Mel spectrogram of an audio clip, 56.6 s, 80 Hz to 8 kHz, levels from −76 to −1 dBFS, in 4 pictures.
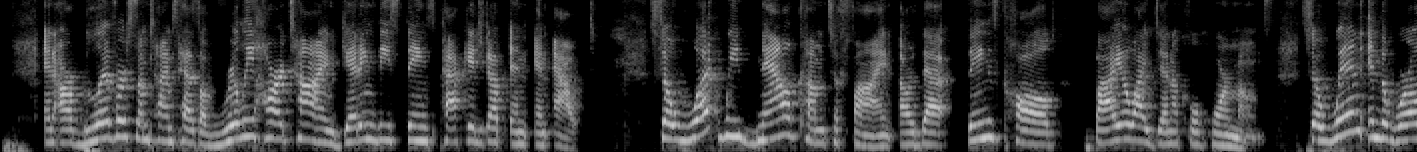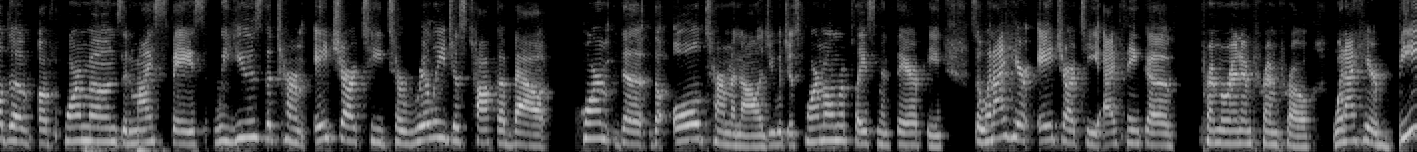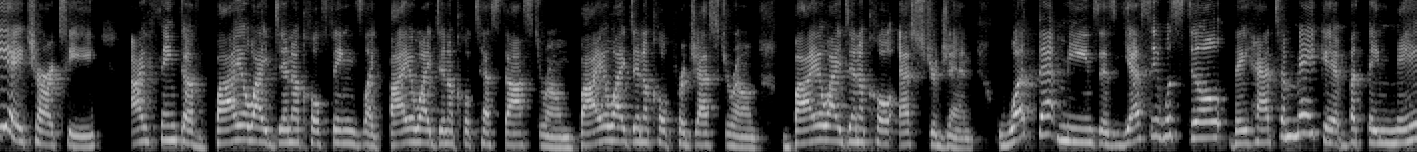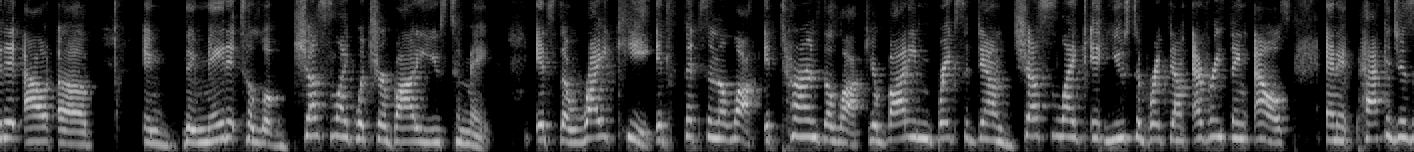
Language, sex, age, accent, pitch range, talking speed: English, female, 30-49, American, 195-260 Hz, 160 wpm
